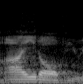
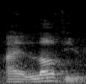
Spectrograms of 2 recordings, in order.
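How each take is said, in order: First: The pitch stays flat throughout. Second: The pitch goes up and down. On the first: The speaker calls it wrong. "이게 아니라" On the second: The speaker calls it right. "이런 식으로 올라가고 내려가는"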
